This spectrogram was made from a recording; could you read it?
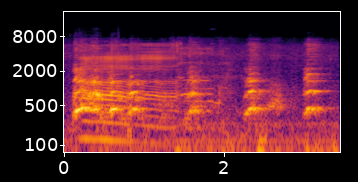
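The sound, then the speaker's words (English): Dogs barking: a long, drawn-out whining bark followed by three shorter, evenly spaced barks, fairly loud and with no talking over them. “Don't mind the dogs.”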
